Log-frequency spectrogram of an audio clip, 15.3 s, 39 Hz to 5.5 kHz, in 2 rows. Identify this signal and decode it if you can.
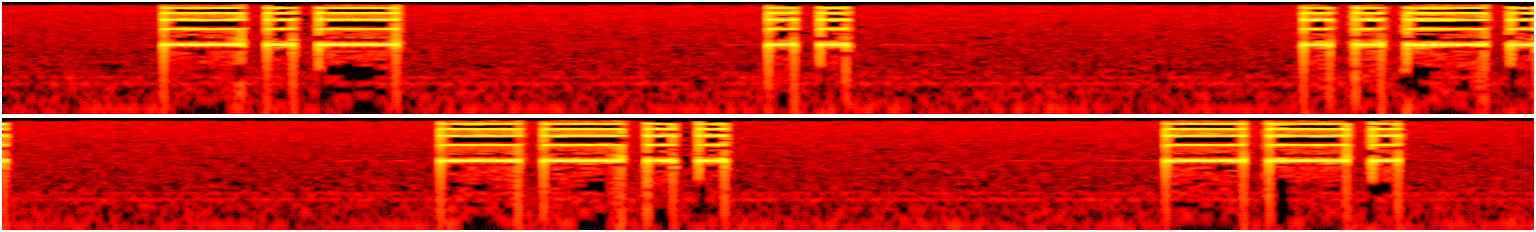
Morse code, heard as a keyed tone, about 9 wpm, spaced as for 3 wpm, 830 Hz. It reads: KIFZG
